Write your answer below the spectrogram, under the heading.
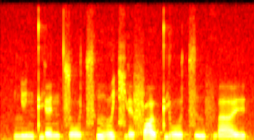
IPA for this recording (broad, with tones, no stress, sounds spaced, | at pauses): l i˧˥ n t̪ j ɛ˧˥ n t͡s o˧˥ ʊ̯ t͡sʰ ɹ̩˥˧ ɤ˥˩ t͡ɕ ɥ ɛ˩ f ɑ˥˩ ʊ̯ t̪ j o˥ ʊ̯ t͡s ɹ̩˨˩ f w a˧˥ ɪ̯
